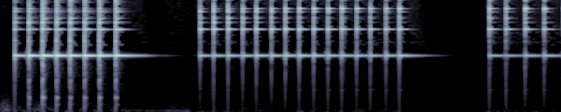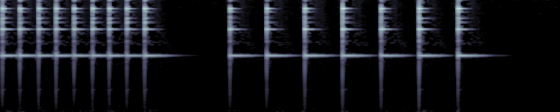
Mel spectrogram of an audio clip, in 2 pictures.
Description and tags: spoon tapping glass
The sound of a spoon tapping on a glass, producing a clear ringing sound. Often used to get attention at formal occasions or large dinner settings.
Glass, Ringing, Spoon, Tapping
